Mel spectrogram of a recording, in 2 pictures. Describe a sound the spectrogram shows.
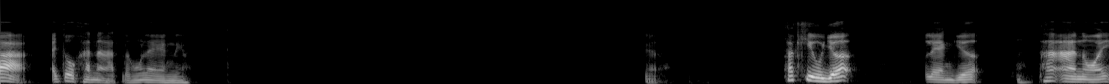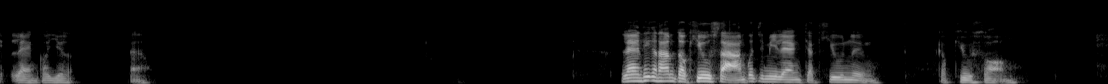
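A man speaks calmly through a microphone, with long pauses.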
